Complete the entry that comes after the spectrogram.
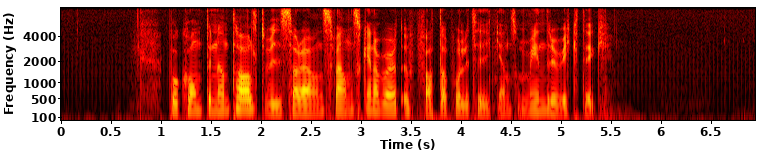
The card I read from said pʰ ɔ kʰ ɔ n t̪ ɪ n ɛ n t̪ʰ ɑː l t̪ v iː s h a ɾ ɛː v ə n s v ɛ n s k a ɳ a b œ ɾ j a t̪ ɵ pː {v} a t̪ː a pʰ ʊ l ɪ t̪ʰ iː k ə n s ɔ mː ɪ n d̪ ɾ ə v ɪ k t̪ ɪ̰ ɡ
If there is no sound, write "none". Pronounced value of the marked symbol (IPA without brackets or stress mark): f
